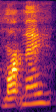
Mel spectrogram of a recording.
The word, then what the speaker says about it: Martinet: characters have okay not that I expect Charles martinet that's how you say it so to voice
